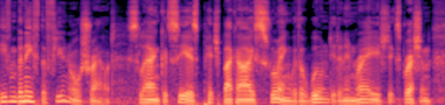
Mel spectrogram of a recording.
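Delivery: ordinary delivery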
